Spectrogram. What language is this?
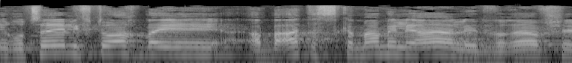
Hebrew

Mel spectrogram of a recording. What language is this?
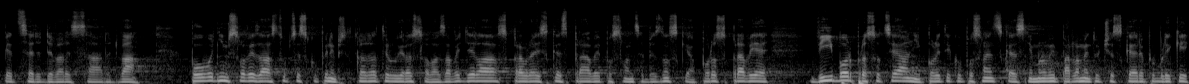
Czech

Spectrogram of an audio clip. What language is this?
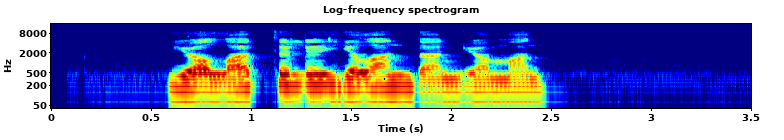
Bashkir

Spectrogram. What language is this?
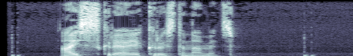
Latgalian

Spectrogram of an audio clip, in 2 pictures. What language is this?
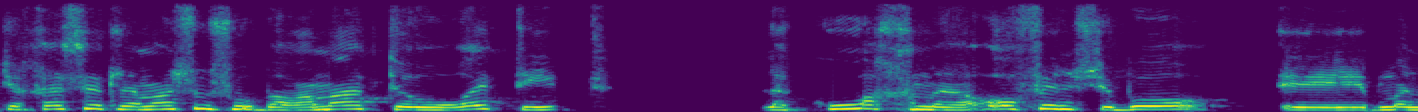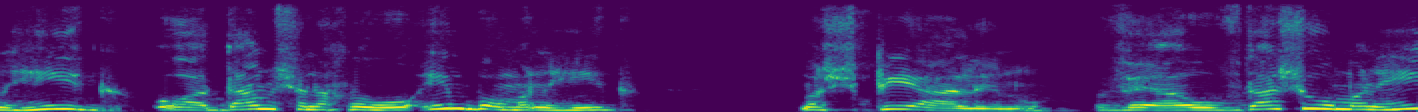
Hebrew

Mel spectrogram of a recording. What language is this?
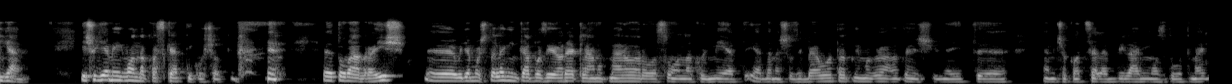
Hungarian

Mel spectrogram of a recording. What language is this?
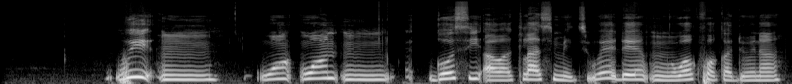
Nigerian Pidgin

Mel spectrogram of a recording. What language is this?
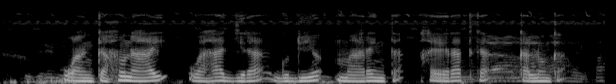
Somali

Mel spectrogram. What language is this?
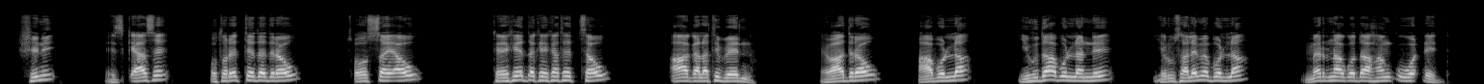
Dawro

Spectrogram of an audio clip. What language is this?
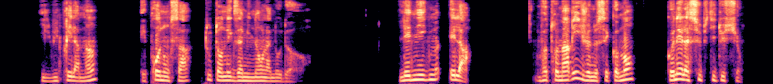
French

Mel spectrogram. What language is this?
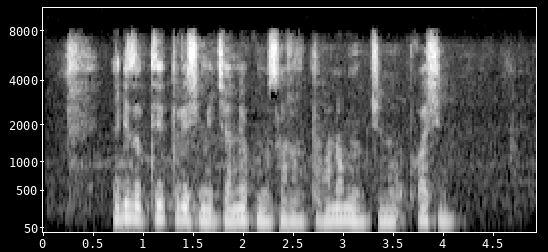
Kinyarwanda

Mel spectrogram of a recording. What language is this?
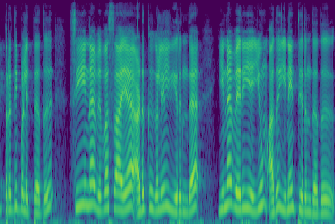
Tamil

